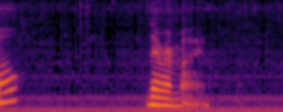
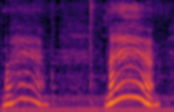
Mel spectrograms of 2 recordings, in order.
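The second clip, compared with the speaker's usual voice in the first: high-pitched calls to mom; mock pleading interruption; 7 semitones higher than usual. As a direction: imitate a son trying to stop his mother. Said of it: "he's trying to get her to stop".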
